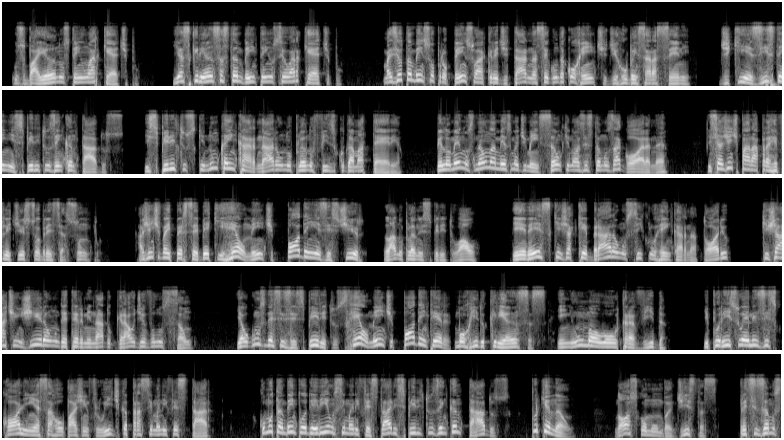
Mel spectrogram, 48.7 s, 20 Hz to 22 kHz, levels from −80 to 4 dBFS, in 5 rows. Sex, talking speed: male, 155 wpm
